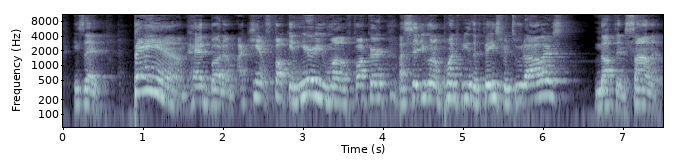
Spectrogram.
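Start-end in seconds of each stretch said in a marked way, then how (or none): 0.9-1.6 high, punchy "bam"; sound-effect blow; imitated impact. 2.2-6.4 higher-pitched mock berating; retold angry challenge, pitched up; acted angry taunt. Acts out guard berating silent man.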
